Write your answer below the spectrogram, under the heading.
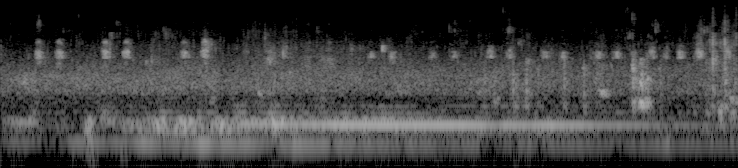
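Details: Call ducks at a spray pool give short nasal quacks in quick bursts, several close together, with pauses between them, over a steady low hum and splashing water.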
